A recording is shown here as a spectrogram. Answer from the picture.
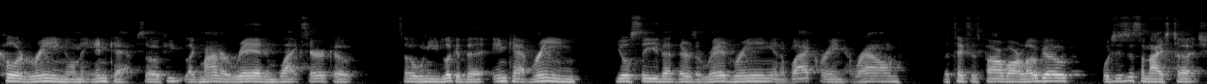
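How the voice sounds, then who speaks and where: A man talks at a fairly quick pace in a monotone, flat intonation. The background is quiet. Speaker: home gym equipment reviewer. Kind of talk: product review. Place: gym.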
